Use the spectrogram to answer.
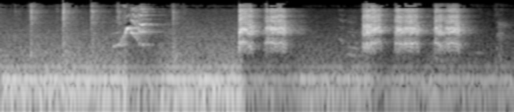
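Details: Parrot screaming: after a faint whistle and some background rumble, four loud raspy squawks follow in quick succession, each about a third of a second, with a low hum underneath.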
